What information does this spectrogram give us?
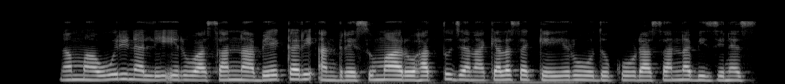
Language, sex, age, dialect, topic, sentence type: Kannada, female, 25-30, Coastal/Dakshin, banking, statement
